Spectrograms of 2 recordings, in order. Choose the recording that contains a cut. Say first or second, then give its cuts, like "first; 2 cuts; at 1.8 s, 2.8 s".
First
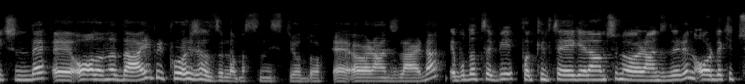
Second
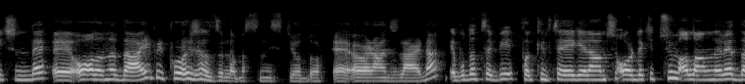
second; 1 cut; at 6.2 s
